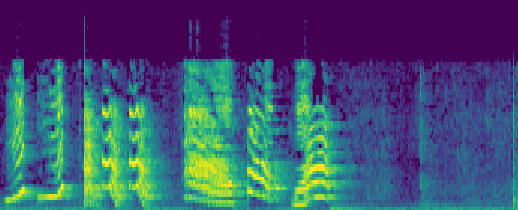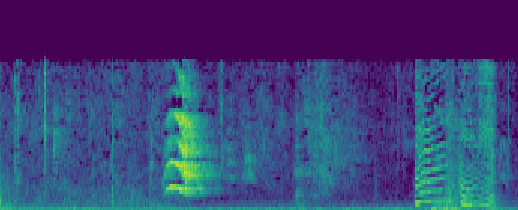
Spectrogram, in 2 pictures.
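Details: Pet parrot described as saying mummy and papa, opening with a loud cluster of harsh, ringing, speech-like squawks, then quieter pauses broken by two brief wavering calls.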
